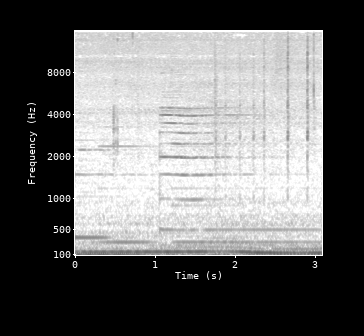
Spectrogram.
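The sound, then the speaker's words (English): A steady low rumble of cars passing outside, with an engine hum that shifts pitch partway through and a few faint clicks on top. Continuous and moderately loud, with no voices. “If you hear cars, please bear with me.”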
